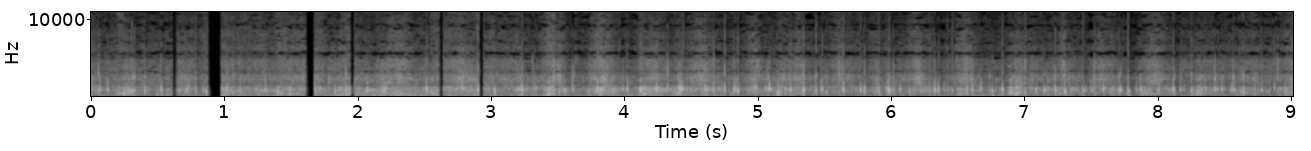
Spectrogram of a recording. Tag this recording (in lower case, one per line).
rain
